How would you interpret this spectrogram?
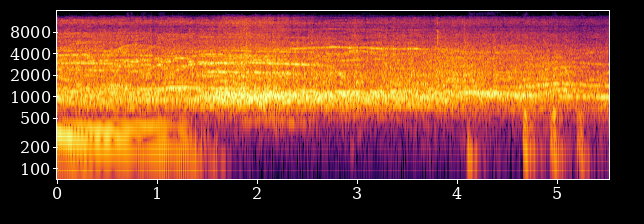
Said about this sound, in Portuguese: Muitas palmas e alegria, meu povo.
